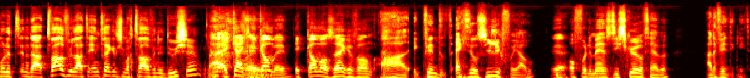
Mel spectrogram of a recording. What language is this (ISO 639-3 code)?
nld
